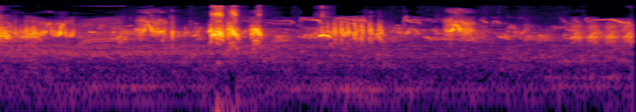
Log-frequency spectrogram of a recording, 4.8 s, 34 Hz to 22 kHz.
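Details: Osprey at a ranch nest with a small live fish, 13 July 2018 around 7:10 AM. Clusters of high piping chirps, several louder notes near the middle, then softer calls trailing off.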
